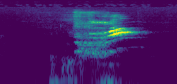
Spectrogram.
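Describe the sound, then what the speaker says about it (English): A cat attraction sound plays from an iPad speaker, a single drawn-out meow that rises and then fades, heard fairly faint and close with no talking over it. "You want me to play a cat attraction noise?"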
